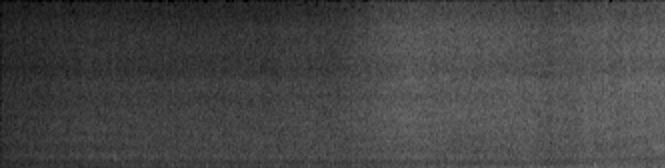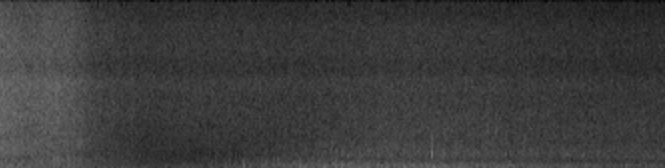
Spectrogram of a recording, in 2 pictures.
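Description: Small waves washing up over a sandy beach, with wind on the microphone. The sound swells twice: a louder hissing wash about four seconds in, then a lower, duller surge near ten seconds.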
